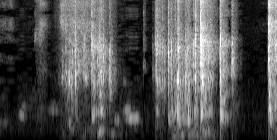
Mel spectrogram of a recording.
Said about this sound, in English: if you just type in Gmail into the search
